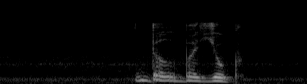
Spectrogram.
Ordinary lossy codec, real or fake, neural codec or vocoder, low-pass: none; real; none; 7.2 kHz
